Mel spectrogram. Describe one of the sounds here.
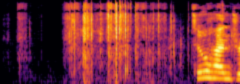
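A paper receipt crinkles in a hand.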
